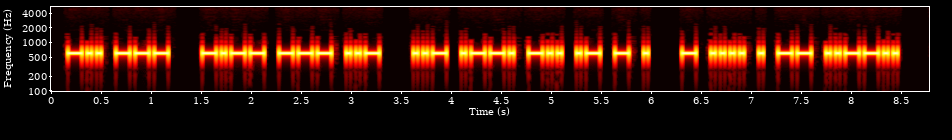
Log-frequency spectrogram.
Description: Morse code, heard as a keyed tone, about 25 wpm, 600 Hz. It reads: DO YOU UPDATE THEM?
